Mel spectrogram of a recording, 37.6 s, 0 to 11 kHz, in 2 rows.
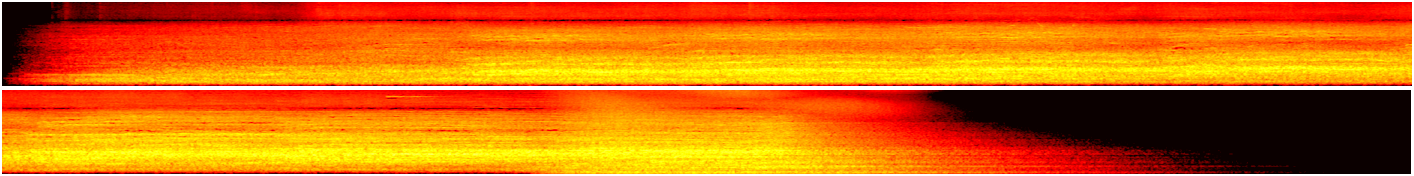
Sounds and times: voices reverb 1.4 - 33.0

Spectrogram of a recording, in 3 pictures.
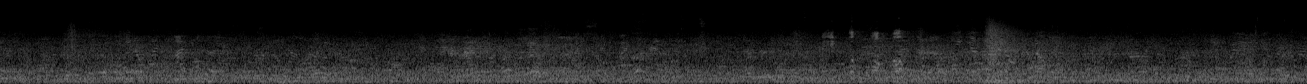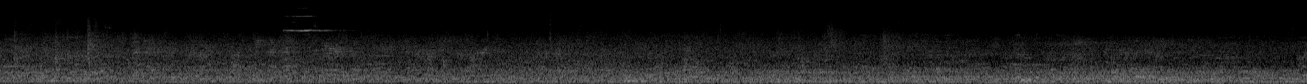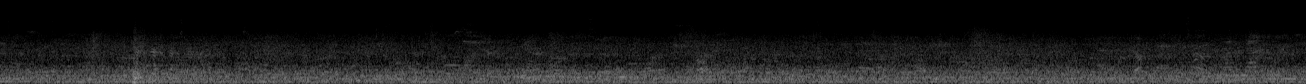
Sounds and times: Crowd Medium 0.0 - 39.2

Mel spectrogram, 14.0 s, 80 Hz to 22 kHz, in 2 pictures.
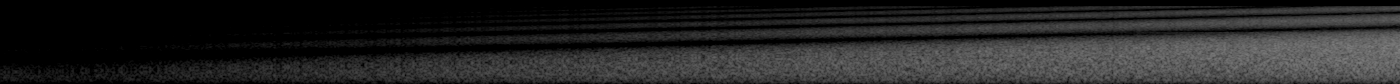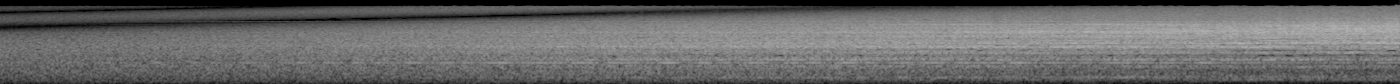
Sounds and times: Riser Cymbal 7.3 - 14.0

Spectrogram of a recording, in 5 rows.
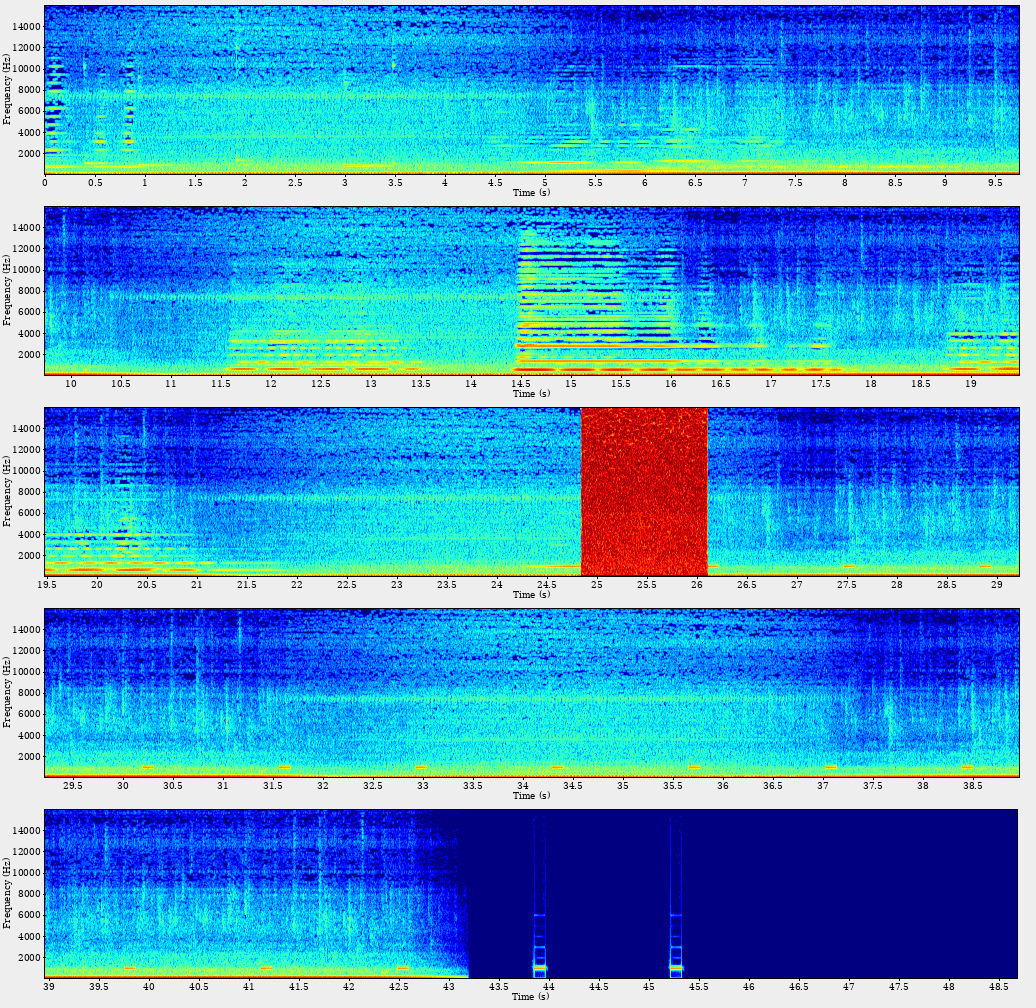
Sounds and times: projection machines 24.9 - 26.1

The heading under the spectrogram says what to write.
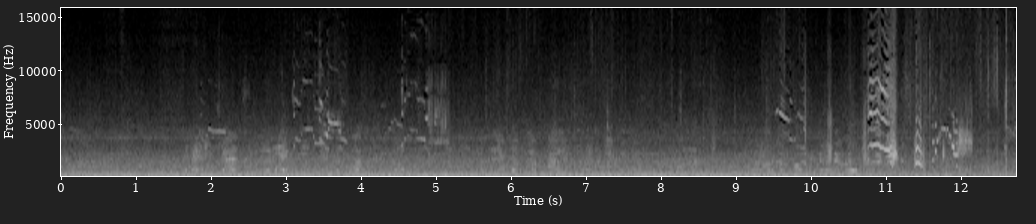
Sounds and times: seagulls 1.8 - 5.3
chickens 8.1 - 12.7
seagulls 8.2 - 12.7

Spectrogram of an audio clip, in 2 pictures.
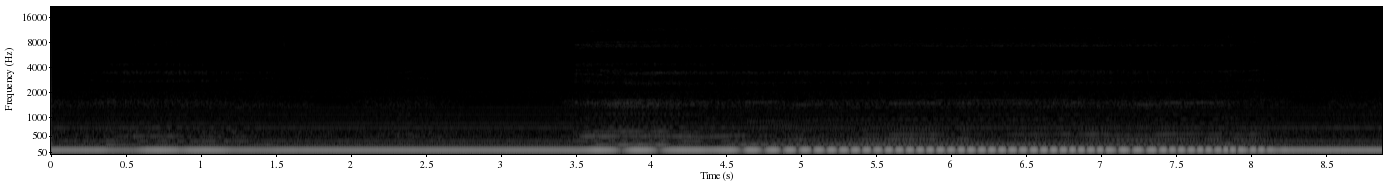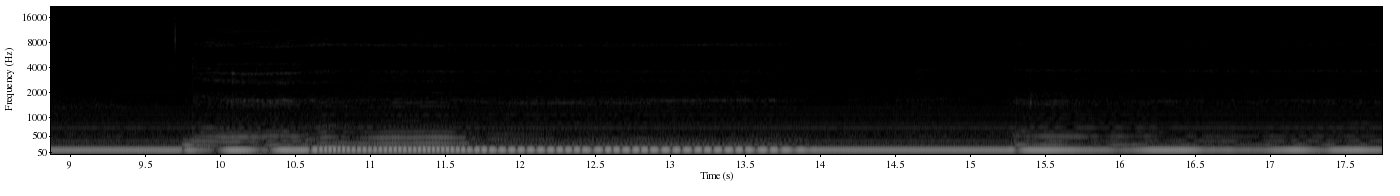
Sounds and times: man singing 9.7 - 13.9

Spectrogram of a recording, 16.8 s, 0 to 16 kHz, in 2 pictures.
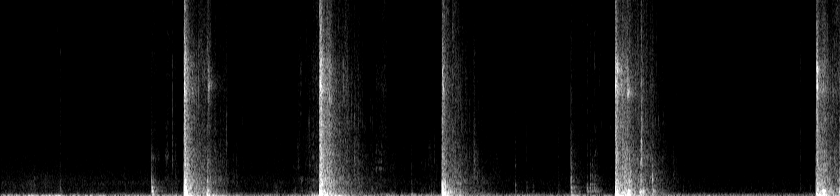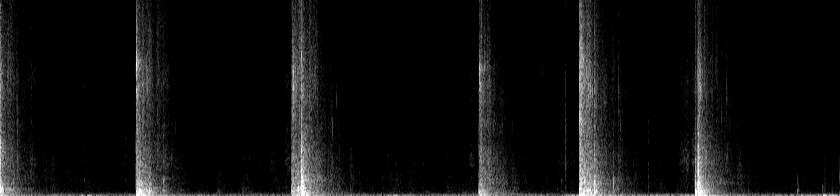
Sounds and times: Plastic blinds hit by cardboard box 1.5 - 7.2
Plastic blinds hit by cardboard box 8.0 - 16.0

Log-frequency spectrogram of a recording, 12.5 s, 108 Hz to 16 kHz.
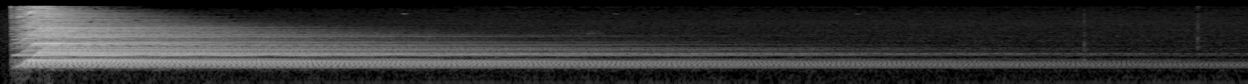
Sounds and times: full chromatic gliss on a fretless zither 0.0 - 12.4

